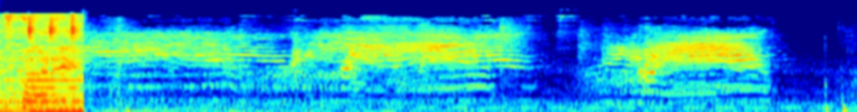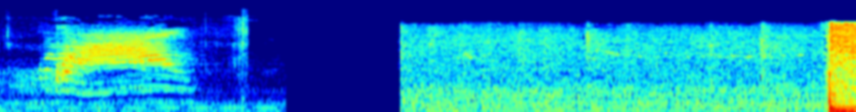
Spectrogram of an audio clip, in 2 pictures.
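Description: A house cat meowing three times, each meow about three-quarters of a second long and wavering up and down in pitch like a short spoken phrase.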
